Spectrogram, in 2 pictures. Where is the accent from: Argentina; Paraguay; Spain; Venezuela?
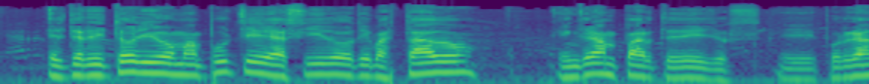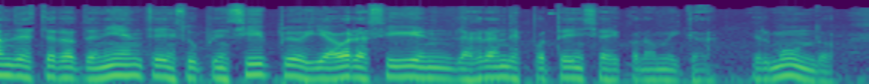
Argentina; Patagonia; es un enorme orgullo como argentino y como patagónico.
